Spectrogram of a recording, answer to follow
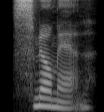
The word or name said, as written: snowman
